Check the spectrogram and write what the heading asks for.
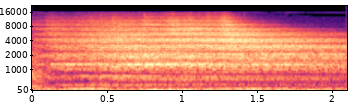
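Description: Dramatic soundtrack sting: a swelling, cymbal-like metallic shimmer that builds for about a second, then slowly fades.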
